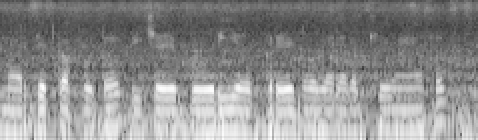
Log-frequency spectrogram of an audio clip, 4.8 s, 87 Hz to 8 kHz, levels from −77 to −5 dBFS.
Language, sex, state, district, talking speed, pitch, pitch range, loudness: Hindi, male, Uttar Pradesh, Lucknow, 175 wpm, 115 Hz, 110-115 Hz, -15 LUFS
